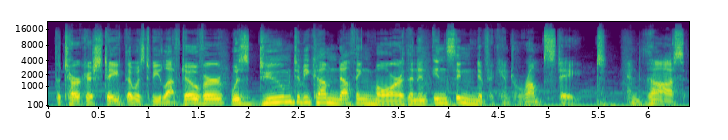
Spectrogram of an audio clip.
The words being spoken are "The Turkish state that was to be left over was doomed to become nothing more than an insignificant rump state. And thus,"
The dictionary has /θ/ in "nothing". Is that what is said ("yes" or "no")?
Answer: yes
